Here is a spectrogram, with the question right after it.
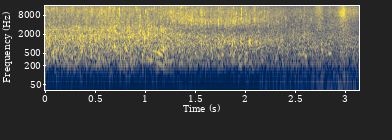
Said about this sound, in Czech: No a my už se vydáváme dál cestou, takovou šotolinovou, podél potoka. Teď dokonce je potřeba potok přejít.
